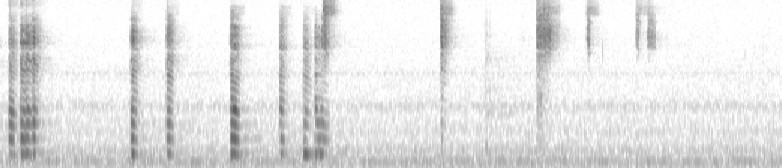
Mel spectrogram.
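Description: A man's voice breaking up over a failing video-call connection: short clipped fragments of speech with dropouts between them, then a few brief high-pitched blips about halfway through. The host blames a poor line.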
